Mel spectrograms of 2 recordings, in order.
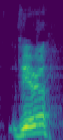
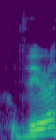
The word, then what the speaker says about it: Wera: um so anyway so Vera I'm just assuming that's how it's pronounced because the Germans often do the W's as v's and the v's is W so Vera hex Plus multi-color comes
